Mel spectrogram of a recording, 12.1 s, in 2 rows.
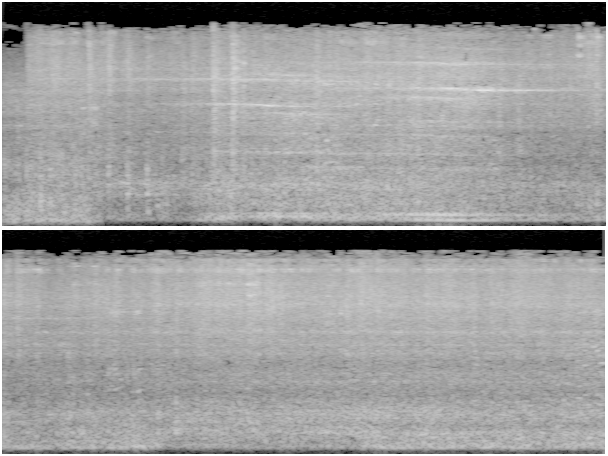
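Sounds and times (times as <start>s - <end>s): diesel locomotive engine rumble: 0.0s - 12.0s
train clattering: 0.0s - 12.0s
high wheel squeal: 1.6s - 6.0s.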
